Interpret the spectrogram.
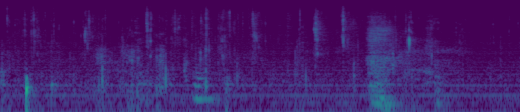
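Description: Close-up chewing and biting of soft masala boiled eggs, with wet mouth noises and scattered sharp clicks, the loudest about half a second in.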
